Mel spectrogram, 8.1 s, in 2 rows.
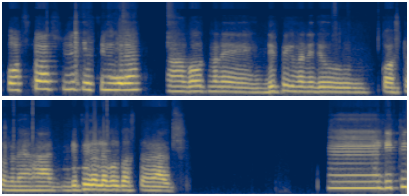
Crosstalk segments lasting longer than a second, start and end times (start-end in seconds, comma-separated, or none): none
